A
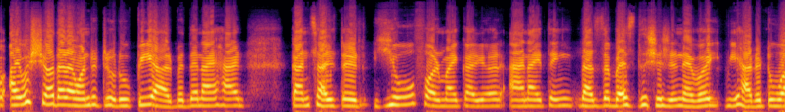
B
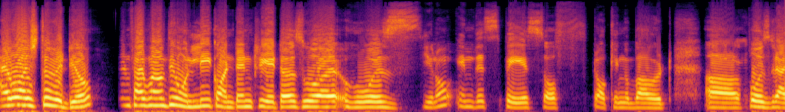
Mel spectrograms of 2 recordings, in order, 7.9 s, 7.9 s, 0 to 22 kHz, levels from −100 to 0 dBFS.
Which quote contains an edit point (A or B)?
B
